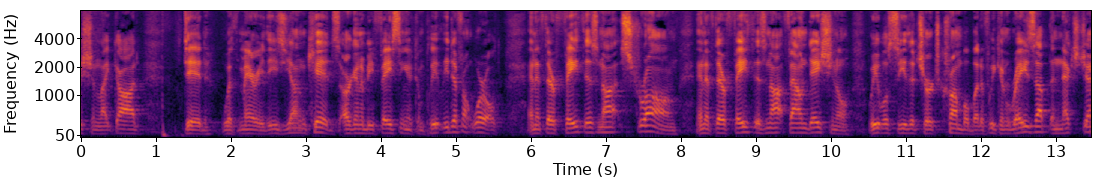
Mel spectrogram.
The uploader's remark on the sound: Live from Living Word Lutheran in Graham, Wa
